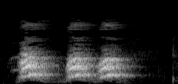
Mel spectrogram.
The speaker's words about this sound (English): Harpo, that's enough. Hush. Wait, there's a dog out there. Harpo. Come here, Harpo.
